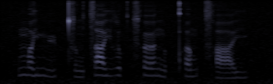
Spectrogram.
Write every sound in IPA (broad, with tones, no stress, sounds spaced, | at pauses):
m ɐ˥ j m yː˨˥ p̚ t͡s ʊ˨˩ ŋ t͡s aː˥ j l ʊ˥ k̚ t͡sʰ œː˥ n̪ ʊ˧ k̚ pʰ ɐ˥ m t͡sʰ aː˨˧ j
